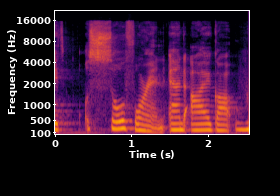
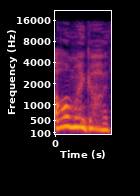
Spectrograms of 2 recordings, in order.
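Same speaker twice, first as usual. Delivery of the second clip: long exhaled sigh of relief; 4 semitones higher, 4 dB louder than usual. Retelling the moment of learning the train wasn't missed: reenacting a sigh of relief. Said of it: "sigh of relief".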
